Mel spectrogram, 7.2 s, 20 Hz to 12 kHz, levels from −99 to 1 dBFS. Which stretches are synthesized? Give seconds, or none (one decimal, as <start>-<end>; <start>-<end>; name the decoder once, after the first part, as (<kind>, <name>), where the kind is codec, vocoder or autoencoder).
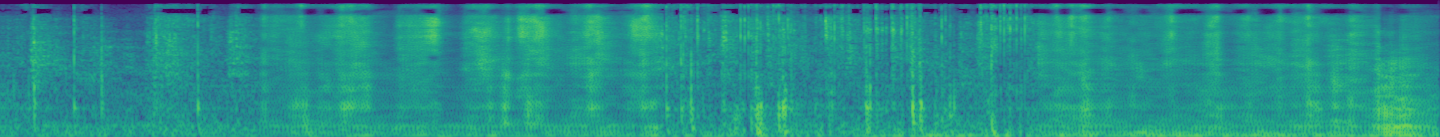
1.3-3.3 (vocoder, Vocos); 5.2-7.2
